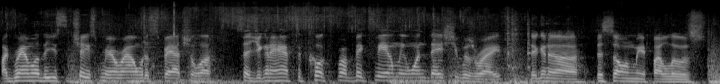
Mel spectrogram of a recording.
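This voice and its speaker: Against noticeable background noise, a man with an American accent speaks very fast with hardly any pauses, in a fairly high pitch with ordinary variation and very even loudness. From New York (Brooklyn, Bensonhurst). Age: 20s. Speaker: cooking show contestant, ballet dancer. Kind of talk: reality TV interview.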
